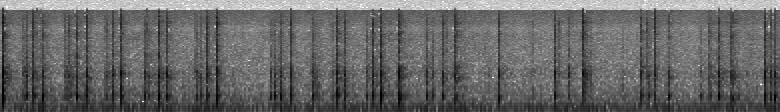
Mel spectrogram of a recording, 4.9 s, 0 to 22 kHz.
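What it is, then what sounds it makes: Small cardboard box. Fingertips and nails tap and scratch the sides of a small, closed, hollow yellow-brown cardboard box with a white label. The result is a rapid, uneven run of about 25 quiet, dry taps with a hollow, papery tone and almost no ring, interspersed with faint scratching.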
